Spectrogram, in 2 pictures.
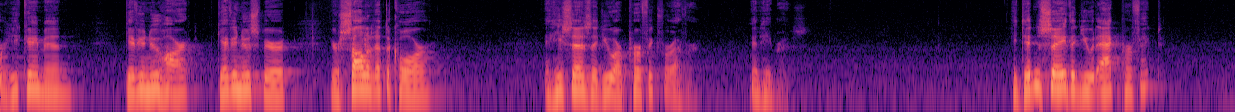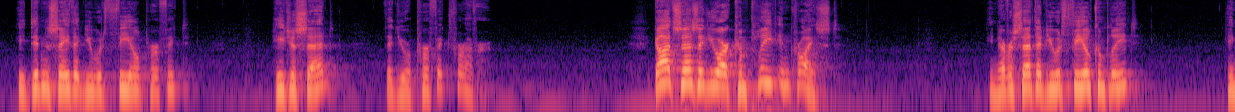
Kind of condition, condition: setting, large echoing room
